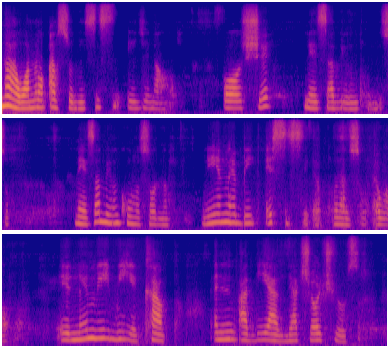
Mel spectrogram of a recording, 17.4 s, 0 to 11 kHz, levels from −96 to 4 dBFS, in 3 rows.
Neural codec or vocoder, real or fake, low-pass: codec, 16 kHz in and 24 kHz out, 0.6 kbps, FocalCodec, streaming, 2048 codes; fake; 9.9 kHz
